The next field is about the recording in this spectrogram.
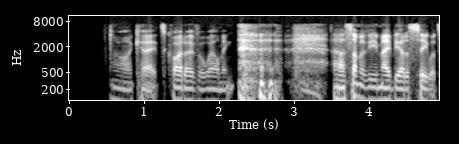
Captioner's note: laughs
